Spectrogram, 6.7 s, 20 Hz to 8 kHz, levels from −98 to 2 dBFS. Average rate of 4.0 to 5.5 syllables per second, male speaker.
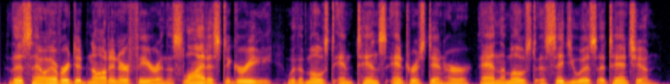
No: 5.7 syllables/s; male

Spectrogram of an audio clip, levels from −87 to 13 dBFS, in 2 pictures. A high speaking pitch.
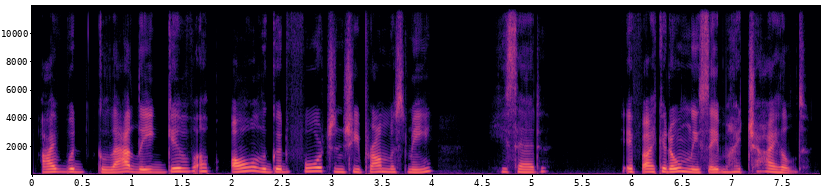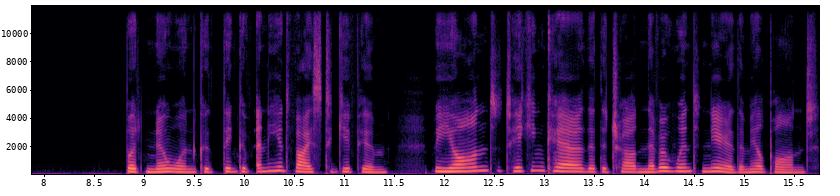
Yes: high, 215 Hz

